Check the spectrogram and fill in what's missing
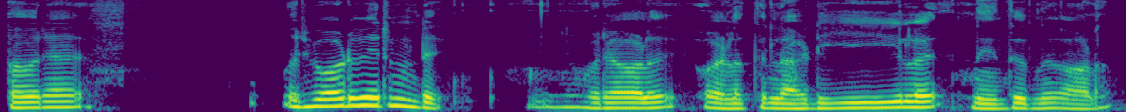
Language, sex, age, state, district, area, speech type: Malayalam, male, 30-45, Kerala, Kasaragod, urban, spontaneous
